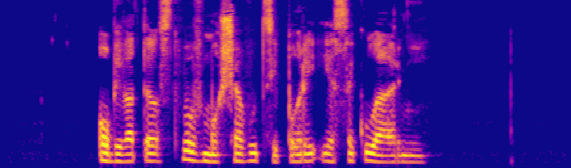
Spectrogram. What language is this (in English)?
Czech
